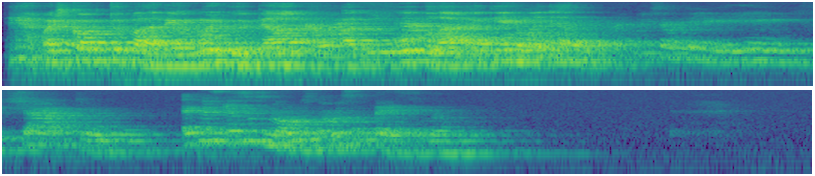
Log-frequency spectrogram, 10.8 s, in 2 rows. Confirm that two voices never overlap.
No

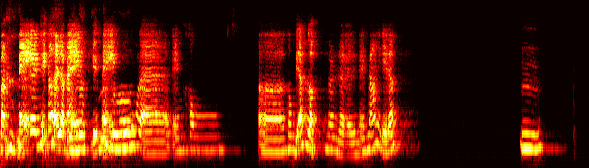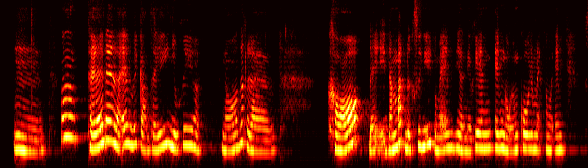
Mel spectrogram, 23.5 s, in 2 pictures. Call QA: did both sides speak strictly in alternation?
No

